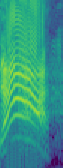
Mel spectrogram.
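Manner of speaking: put-on a short high yell like an angry toddler; mock kid's battle yell; son's yell. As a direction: yell like a small boy charging a wall.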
